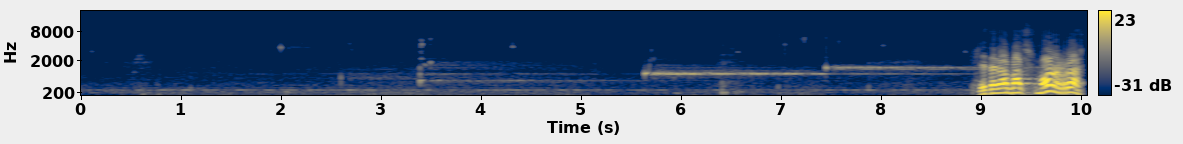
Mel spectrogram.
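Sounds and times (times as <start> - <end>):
steady synthetic tones: 0.3 - 10.0.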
